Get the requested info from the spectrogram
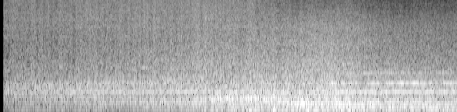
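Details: Continuous engine-like rumble with steady tones, slowly growing louder, and no clear animal calls.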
